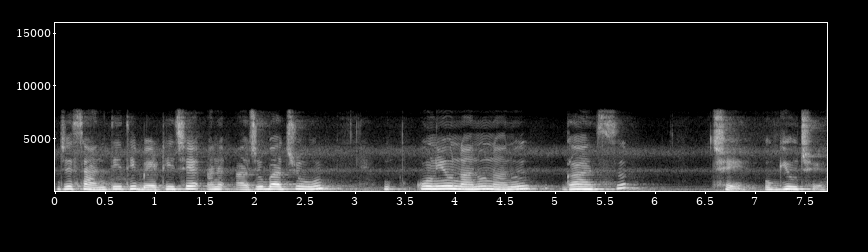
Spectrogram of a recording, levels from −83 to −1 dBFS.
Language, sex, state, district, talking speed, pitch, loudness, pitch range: Gujarati, female, Gujarat, Valsad, 95 wpm, 230 Hz, -13 LUFS, 220-245 Hz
